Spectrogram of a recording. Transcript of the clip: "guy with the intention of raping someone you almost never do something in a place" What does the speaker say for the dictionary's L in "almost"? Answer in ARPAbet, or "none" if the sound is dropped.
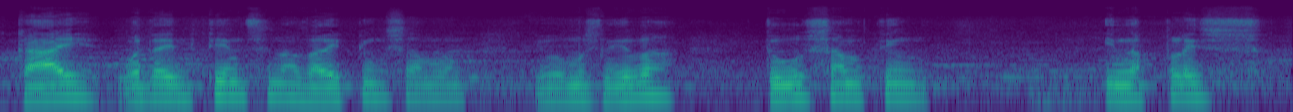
none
